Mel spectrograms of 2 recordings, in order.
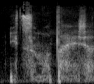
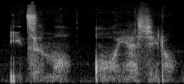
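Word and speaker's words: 出雲大社: 読み方は出雲大社ではなく出雲大社である。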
